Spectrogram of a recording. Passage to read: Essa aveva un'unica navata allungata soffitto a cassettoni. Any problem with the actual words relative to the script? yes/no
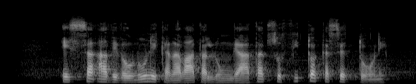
no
